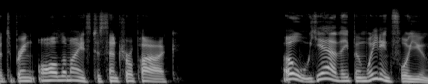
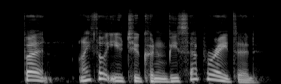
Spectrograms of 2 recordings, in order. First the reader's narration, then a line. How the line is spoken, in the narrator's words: Montgomery the Mouse said sadly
